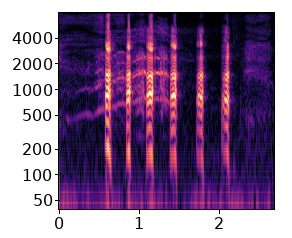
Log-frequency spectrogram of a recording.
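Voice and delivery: big, high burst of laughter; loud laughing. Real, not acted. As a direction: crack up loudly at your own joke. Cracks up at own accent.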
